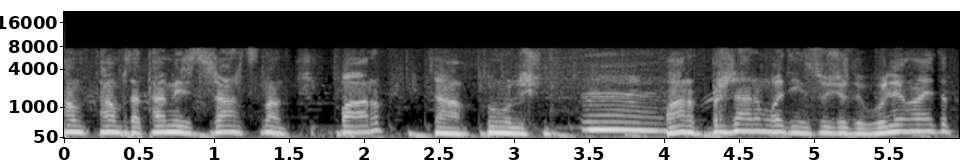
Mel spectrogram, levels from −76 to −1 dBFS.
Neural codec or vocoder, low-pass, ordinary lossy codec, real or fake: none; none; none; real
